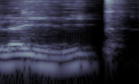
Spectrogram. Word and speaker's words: Laelith: sur alors laite déjà on prononce bien laite ou on peut dire la'en va tout de suite avec un T et pas de H c'est pas c'est à l'anglaise non non c'est lalite à la française avec un T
